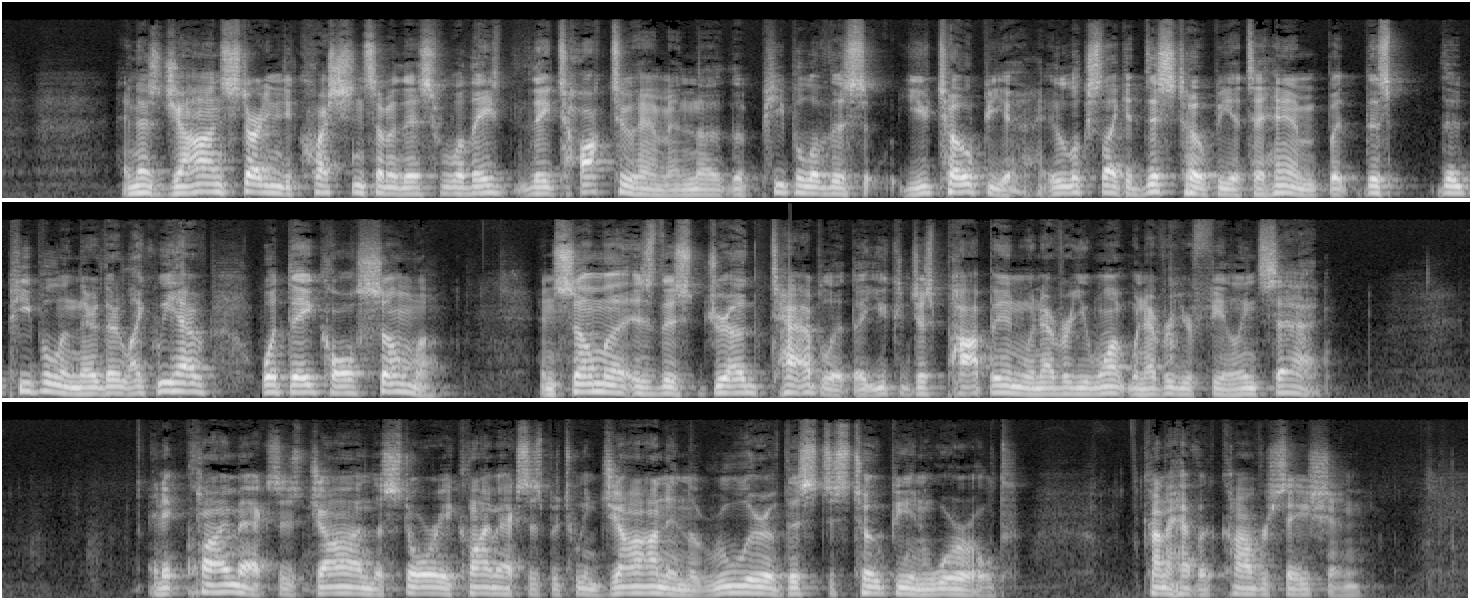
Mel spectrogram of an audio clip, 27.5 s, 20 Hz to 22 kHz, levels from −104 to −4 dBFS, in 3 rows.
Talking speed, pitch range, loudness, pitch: 180 wpm, 115-140 Hz, -21 LUFS, 125 Hz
